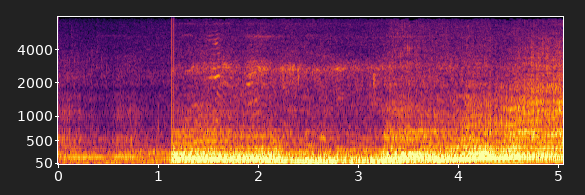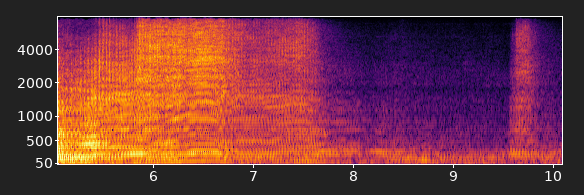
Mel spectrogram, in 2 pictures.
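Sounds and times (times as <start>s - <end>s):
car engine revving accelerating: 3.2s - 7.8s.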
